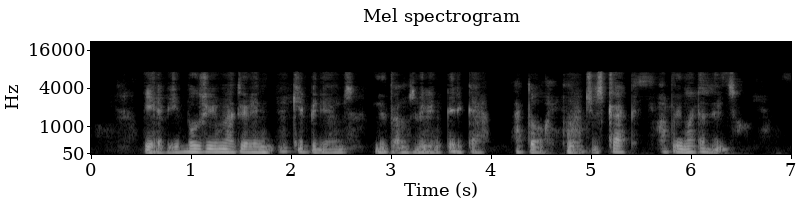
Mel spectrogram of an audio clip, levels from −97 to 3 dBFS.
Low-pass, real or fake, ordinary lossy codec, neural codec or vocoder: 7.2 kHz; fake; MP3, 48 kbps; codec, 24 kHz, 1 kbps, SNAC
